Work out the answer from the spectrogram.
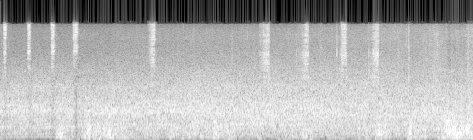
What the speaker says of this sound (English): Ooh, that wind.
